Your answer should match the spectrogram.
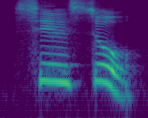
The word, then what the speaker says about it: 싫소: '싫소' The double final consonants 'ㅀ' meets the initial consonant ‘ㅅ.’ It is pronounced as .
